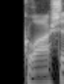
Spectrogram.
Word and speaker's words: gouache: I got some, I don't know how to pronounce it correctly, gouache. – Yeah, gouache.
